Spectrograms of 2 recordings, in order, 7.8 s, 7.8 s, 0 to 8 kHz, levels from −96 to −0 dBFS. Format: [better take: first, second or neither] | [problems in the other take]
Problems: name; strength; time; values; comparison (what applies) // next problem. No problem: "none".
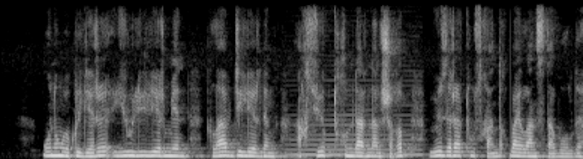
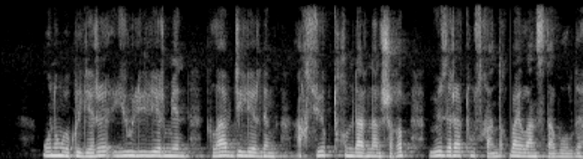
second | background sound (Bowed string instrument); 17 dB below the speech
